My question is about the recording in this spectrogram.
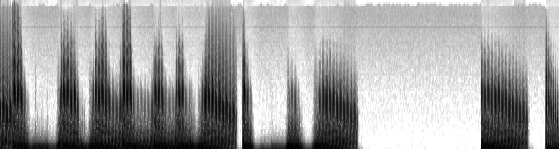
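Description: Elektron Machinedrum UW playing a buzzy, distorted FM synth bass: a run of notes, each opening bright and closing down under a filter. It cuts off abruptly about five seconds in and starts again near the end.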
